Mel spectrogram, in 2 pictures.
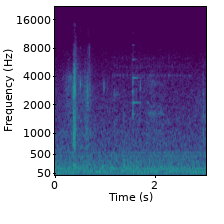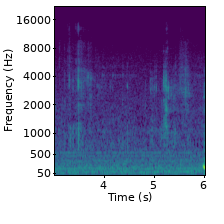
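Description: Faint chewing and mouth sounds of a person eating noodles and dumplings, with a few soft clicks.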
